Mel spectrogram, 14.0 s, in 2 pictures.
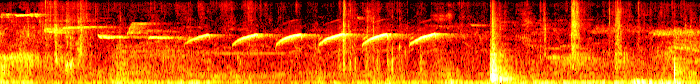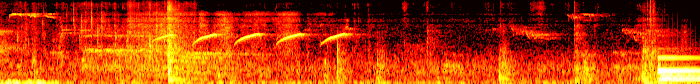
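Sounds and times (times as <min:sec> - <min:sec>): piano music: 0:13.6 - 0:14.0.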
